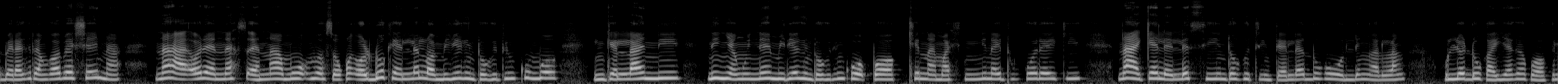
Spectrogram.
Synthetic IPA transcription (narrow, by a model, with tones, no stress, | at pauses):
bɛ˨ɾa˨ki˦ta˨ŋɡɔ˦pɛ˦ʃe˦na˨ | na˦˨o˦ɾɛ˨na˦sɛ˨na˦˨mu˦mɛ˨so˨ko˨ldu˦kɛ˨lɛ˦lɔ˨mi˨ɾje˦ki˨nto˨ki˨ti˦ŋku˦mo˦ | i˨ŋkɛ˨la˦ni˦ | ni˦ɲa˨ŋu˨nɛ˦mi˨ɾe˦ki˨nto˨ki˨ti˦ŋko˦pɔ˨kɪ˦na˨ma˨ʃni˦na˨i˦tu˦ko˦ɾe˦ki˦ | na˦˨kɛ˦lɛ˨lɛ˦si˦nto˦ki˨ti˨ntɛ˨lɛ˦du˦ko˦u˨lɪ˦ŋa˨la˦ŋ | u˨ljo˦du˦ka˨ja˦kɛ˦pɔ˨kɪ˦l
